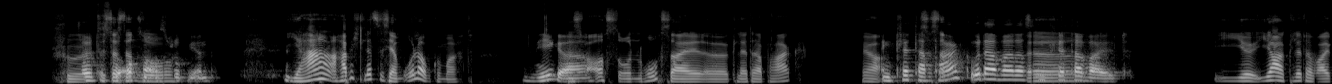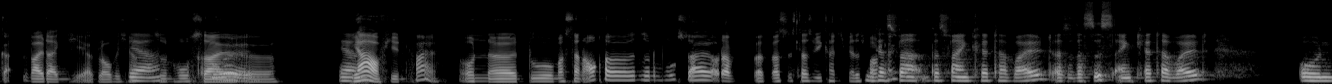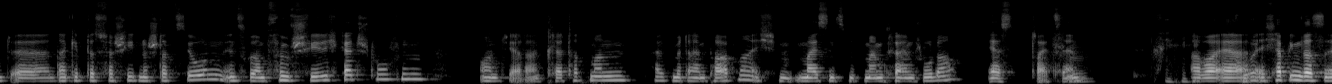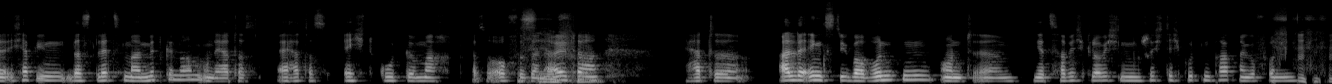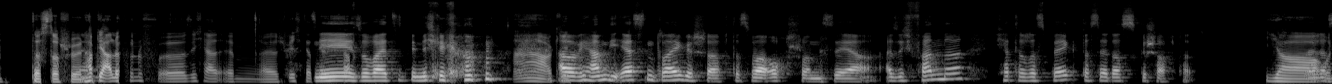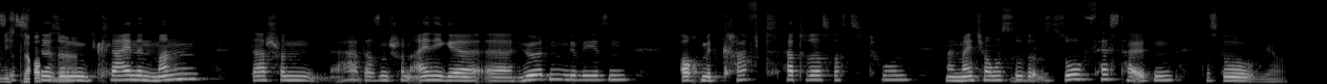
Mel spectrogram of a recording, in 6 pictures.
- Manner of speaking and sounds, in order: snort; other background noise; giggle; giggle; tsk; laughing while speaking: "gekommen"; chuckle; "fand" said as "fande"
- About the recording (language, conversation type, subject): German, unstructured, Wie hat ein Hobby dein Selbstvertrauen verändert?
